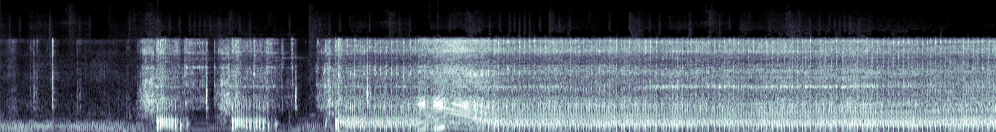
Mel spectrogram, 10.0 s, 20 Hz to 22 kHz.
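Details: TOMITSU 5800-body chainsaw, rim-drive (ring) version, started after an initial screwdriver carb adjustment, air filter and cover off: a few pulls, then it catches, revs cleanly and settles into a smooth, steady high-pitched run; normal running.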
